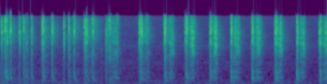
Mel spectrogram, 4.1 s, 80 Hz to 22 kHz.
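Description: Long green and black acrylic nails scratch and rub along the edge of a solid, flat wooden ruler held just above a table. About 19 short, bright, hissy scrapes come in an uneven rhythm, with quick clustered strokes at first and then more evenly spaced ones. Each scrape is crisp and dry and stops almost instantly, with very little low end.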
